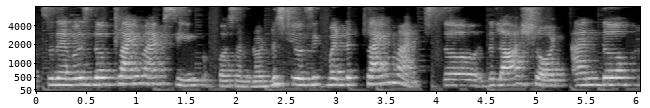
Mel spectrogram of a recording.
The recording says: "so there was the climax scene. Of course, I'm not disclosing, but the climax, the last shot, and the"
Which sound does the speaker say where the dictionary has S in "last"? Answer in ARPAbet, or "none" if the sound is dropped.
none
